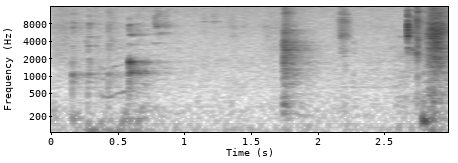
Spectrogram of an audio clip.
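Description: human body sound, gulping a drink

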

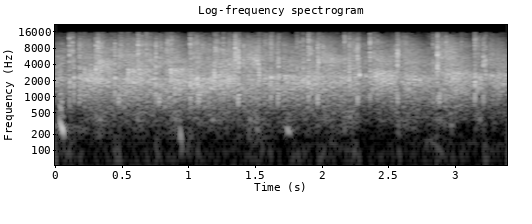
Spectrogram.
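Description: crowd, audience applause

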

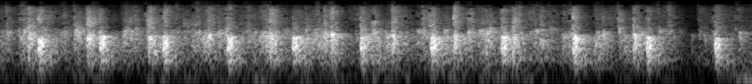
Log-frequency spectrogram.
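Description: crowd, warm audience applause

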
